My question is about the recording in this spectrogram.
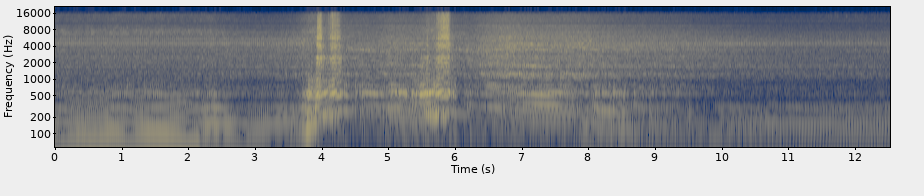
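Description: A 2015 Chevrolet Camaro's 3.6-litre V6 heard close at the tailpipe of its stock exhaust. It runs steadily at first, is revved sharply twice, about four and six seconds in, and then the revs fall slowly back toward idle.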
